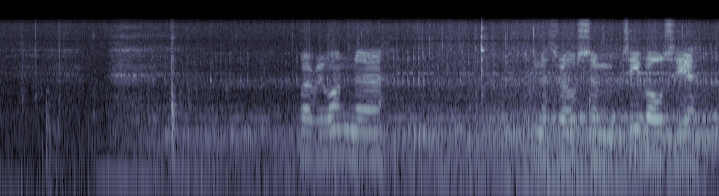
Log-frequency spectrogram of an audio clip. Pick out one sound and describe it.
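A potter's wheel whirs steadily.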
